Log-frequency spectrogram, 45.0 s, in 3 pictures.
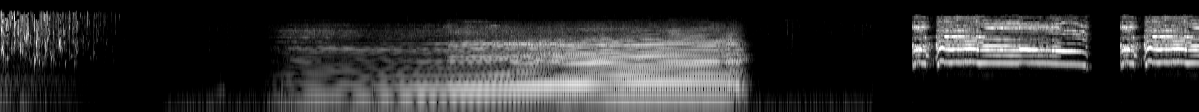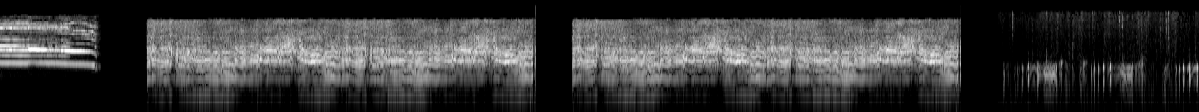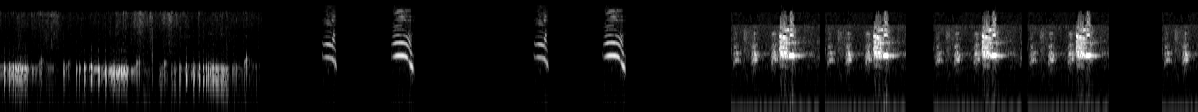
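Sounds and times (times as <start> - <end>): rooster crowing: 11.4 - 16.3
bee buzzing: 27.5 - 33.2
pigeons cooing: 27.5 - 33.2.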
